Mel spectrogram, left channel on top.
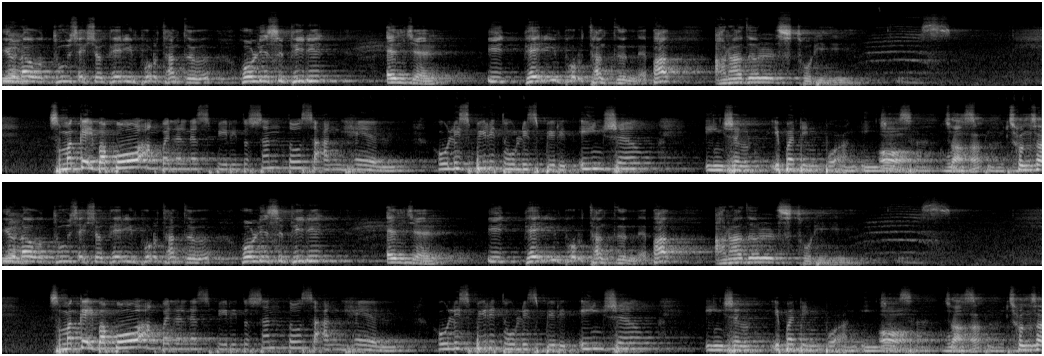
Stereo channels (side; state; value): both; normal; correlation 0.33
